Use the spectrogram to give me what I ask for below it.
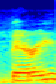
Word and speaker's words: Berri: So we have the PO box in the our PO box is box 58, Berry, which is spelled BERRI, South Australia, Australia 5343.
